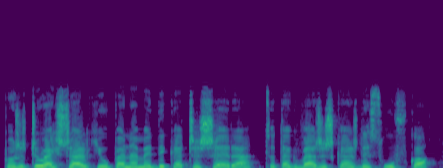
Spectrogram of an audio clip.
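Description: A narrator voicing a sharp-tongued young lady-in-waiting who speaks shrilly and mockingly, in a historical storybook. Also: medium pitch, very animated, unhurried, pitched above the performer's own voice.

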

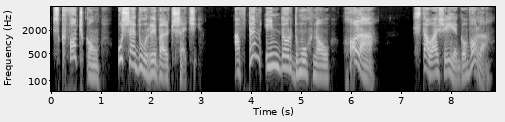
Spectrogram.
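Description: A reader reciting rhyming fables aloud in an expressive, rhythmic way. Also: mid-range voice, slow, no room sound, clean studio sound. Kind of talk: reading verse fables aloud.

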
